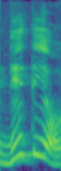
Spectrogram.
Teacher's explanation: এখানে কিন্তু ব এর উচ্চারণ হয়নি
